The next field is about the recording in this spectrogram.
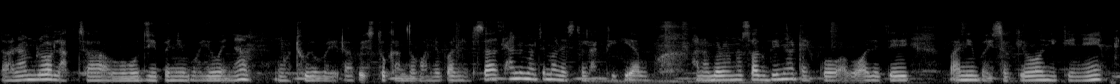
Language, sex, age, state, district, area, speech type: Nepali, female, 30-45, West Bengal, Darjeeling, rural, spontaneous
